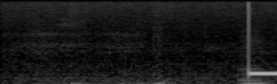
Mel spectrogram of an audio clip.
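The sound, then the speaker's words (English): A phone line tone sounds as a call is placed to a friend: after a quiet, low rumbling stretch, one steady, fairly loud mid-pitched tone starts near the end and holds without a break. “Matter of fact, I'm going to call up Brandon. Because hopefully he picks up the phone. Let's see. Let's try this little new feature out we got.”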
